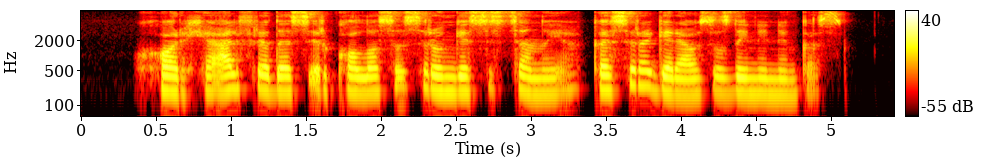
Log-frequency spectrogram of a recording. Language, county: Lithuanian, Kaunas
